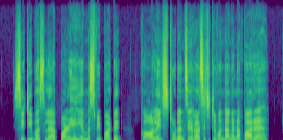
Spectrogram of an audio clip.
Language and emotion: Tamil, surprised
